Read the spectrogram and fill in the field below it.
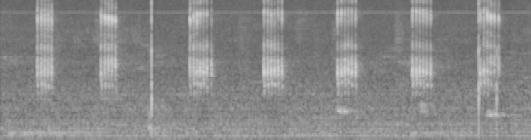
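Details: A red-headed woodpecker in Virginia gives seven harsh, raspy churring calls, each brief and spaced about a second apart, over a faint low hum and one sharp click.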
